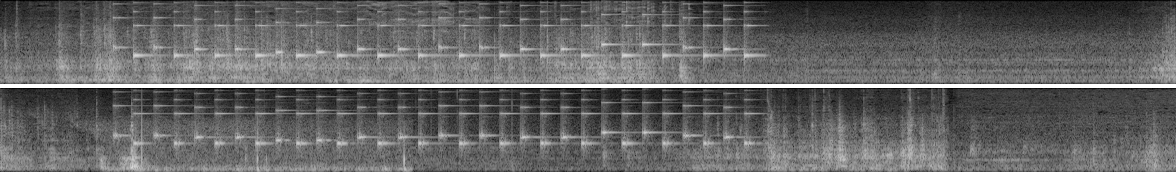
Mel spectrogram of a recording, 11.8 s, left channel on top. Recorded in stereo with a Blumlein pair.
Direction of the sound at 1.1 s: 65° left.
